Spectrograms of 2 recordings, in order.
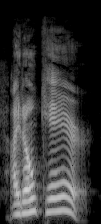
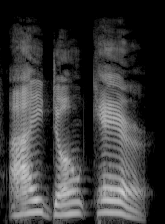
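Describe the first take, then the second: First: High, loud puppet outburst; defiant child. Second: Slow, loud, high bratty retort; drawn-out defiance. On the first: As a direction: cut in loudly, bratty. Puppet defies again, quicker. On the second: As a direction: stretch every word in stubborn defiance. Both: A narrator's reading.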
